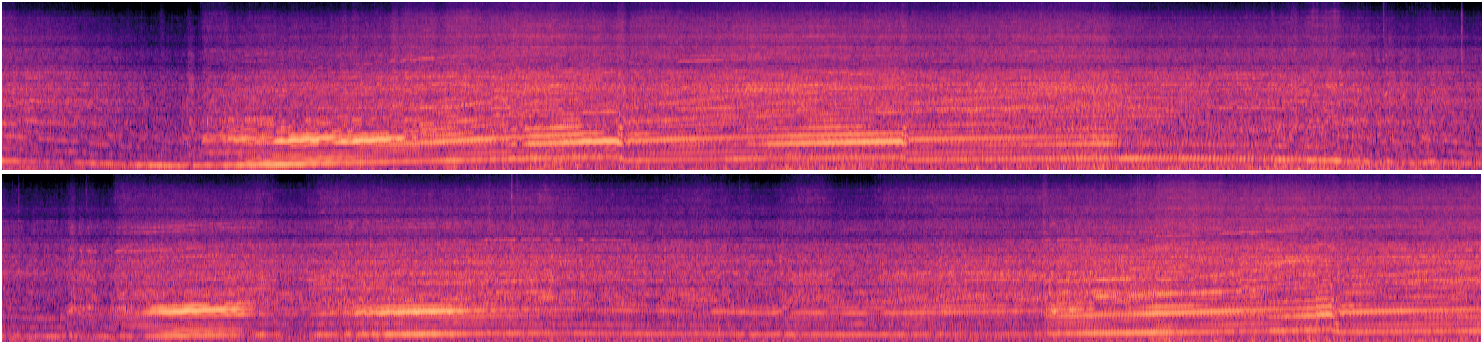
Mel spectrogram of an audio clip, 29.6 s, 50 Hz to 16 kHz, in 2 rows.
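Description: Radical SR3 RSX's 1500 cc motorcycle-derived four-cylinder engine at high revs on track. Its pitch sinks twice under braking, about a second in and again around fifteen seconds in. Each time it climbs back under acceleration, stepping at the gear changes.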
